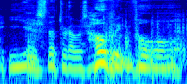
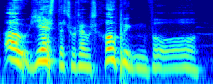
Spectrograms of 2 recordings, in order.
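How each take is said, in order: First: Said in the usual way. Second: Louder, delighted cheer on oh; thrilled. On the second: Real, not acted. Streamer finding music discs, cheering loudly. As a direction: cheer it out with joy. Finds loot in chest.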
